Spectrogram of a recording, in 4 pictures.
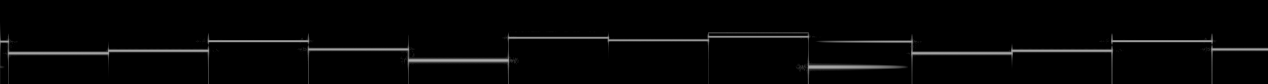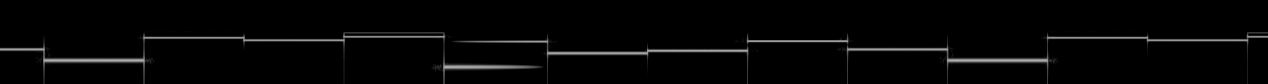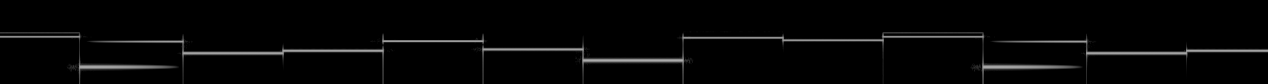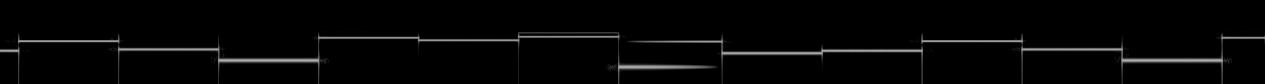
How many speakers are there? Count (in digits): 0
